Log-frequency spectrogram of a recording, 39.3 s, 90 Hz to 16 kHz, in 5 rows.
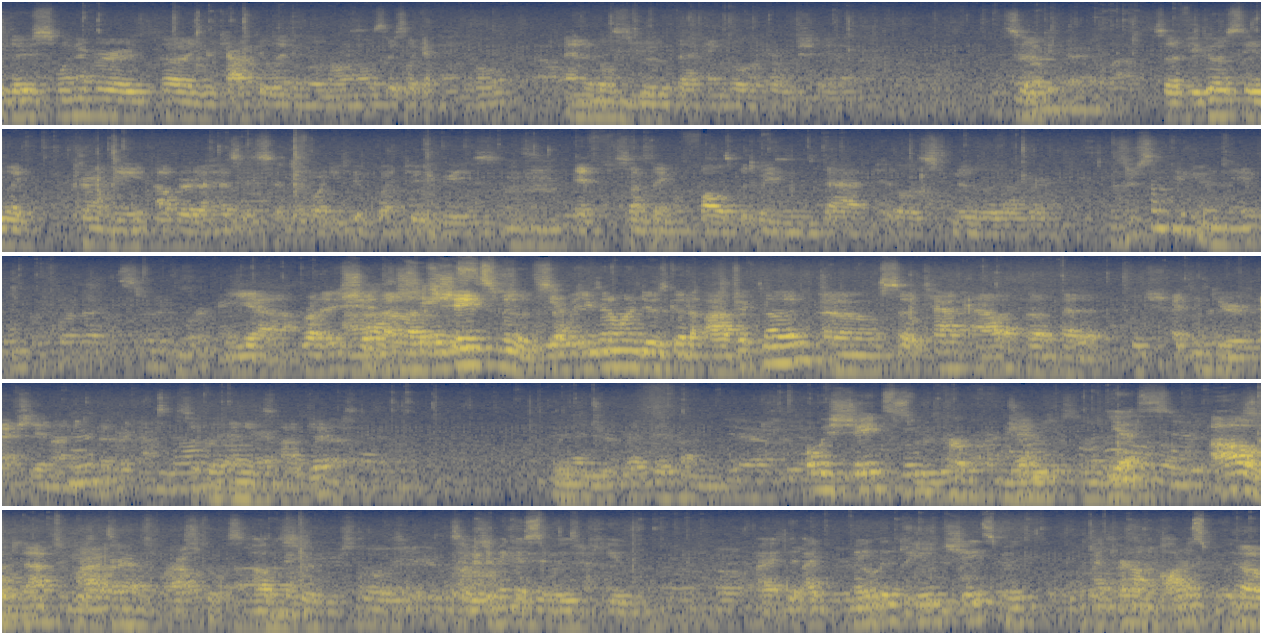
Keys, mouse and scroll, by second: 12.3 middle click, 12.3 scroll down 1, 12.7 g, 13.4 shift+middle click, 13.7-14.7 typing, 14.8 Return, 16.7 shift+middle click, 18.2 space, 18.8 s, 18.9 h, 27.0 shift+middle click, 27.6 Tab, 28.1 Tab, 28.9 Tab, 29.2 Tab, 30.2 Tab, 30.5 Tab, 34.9 Tab, 35.6 Tab.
